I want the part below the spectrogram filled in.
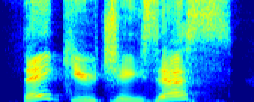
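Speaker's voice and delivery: high, loud hammed-up hallelujah; over-the-top mock gratitude; mock praise. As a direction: belt it out like a church testimony gif. Acting out gif caption.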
